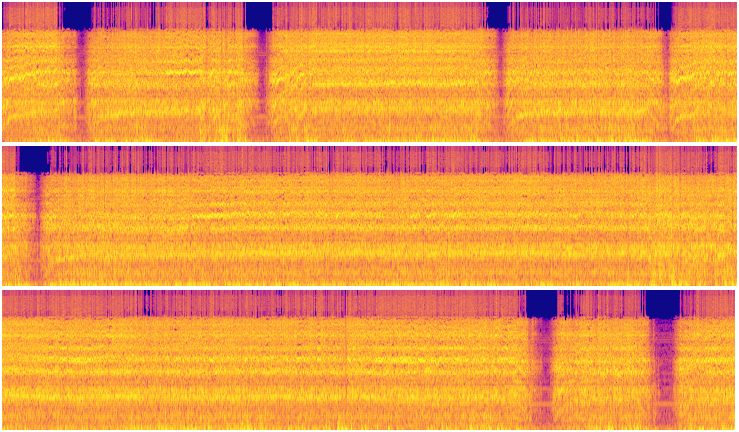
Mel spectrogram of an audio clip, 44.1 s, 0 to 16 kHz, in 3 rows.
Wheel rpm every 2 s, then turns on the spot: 120, 190, 140, 230, 210, 160, 160, 150, 190, 210, 230, 230, 230, 230, 220, 230, 230, 230, 220, 190, 130, 120.
none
